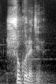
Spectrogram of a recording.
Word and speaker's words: chocolatine: autrichien la lettre D prononcée t la première prononciation retenue a donc été chocolatine à côté de ça si c'était présenté quand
